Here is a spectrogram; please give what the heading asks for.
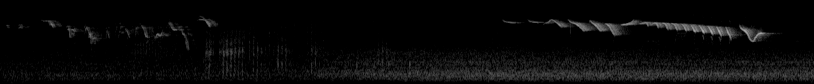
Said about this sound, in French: Et pour finir, trois phrases du chant d'un grand des bois.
